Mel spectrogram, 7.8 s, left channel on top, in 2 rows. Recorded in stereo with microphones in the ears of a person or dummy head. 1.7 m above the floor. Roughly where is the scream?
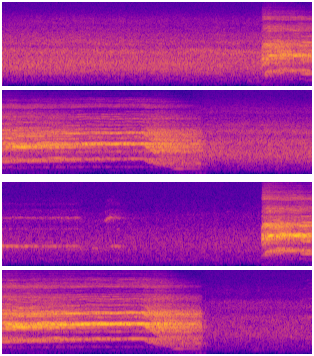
Right.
